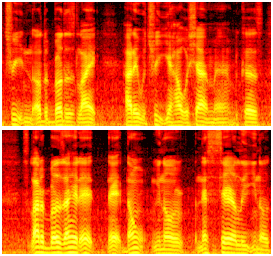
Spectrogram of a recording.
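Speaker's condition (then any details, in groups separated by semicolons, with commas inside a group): No condition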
